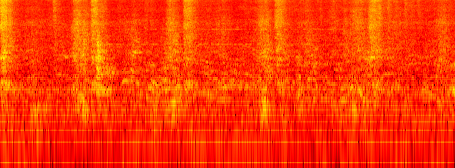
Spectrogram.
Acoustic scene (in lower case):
restaurant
